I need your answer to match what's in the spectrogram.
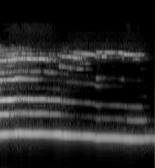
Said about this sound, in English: As the sunlight flooded the dark interior, the howling abruptly stopped.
